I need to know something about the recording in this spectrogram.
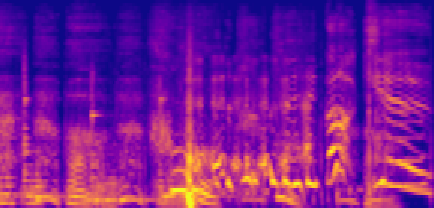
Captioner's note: all laughing; panting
